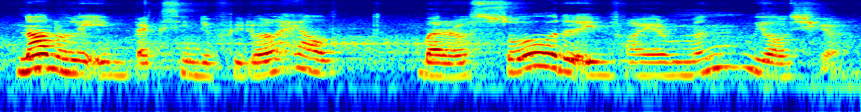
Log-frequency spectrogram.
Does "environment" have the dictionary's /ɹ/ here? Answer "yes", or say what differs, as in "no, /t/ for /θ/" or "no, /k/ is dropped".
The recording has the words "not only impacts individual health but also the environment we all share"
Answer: no, /ɹ/ is dropped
